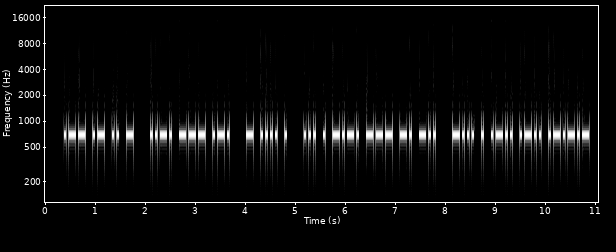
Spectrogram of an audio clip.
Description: Morse code, heard as a keyed tone, about 25 wpm, 700 Hz. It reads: WAIT FOR THE SECOND BELL.
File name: practice / 25wpm / Sentences with 2-Word Phrases - 25wpm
